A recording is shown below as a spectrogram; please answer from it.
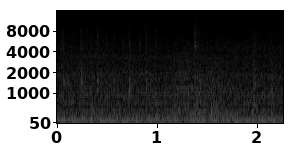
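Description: A few faint, scattered key clicks from the Omnio WOW-Keys keyboard being typed on, over a steady low hum.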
